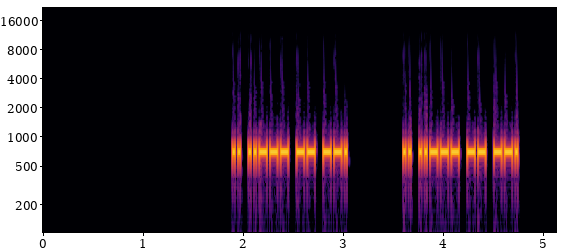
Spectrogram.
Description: Morse code, heard as a keyed tone, about 41 wpm, 700 Hz. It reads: I2MG I2MG
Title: DXCC-100 Call Signs - 4 Characters - Repeated 2x - 45wpm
